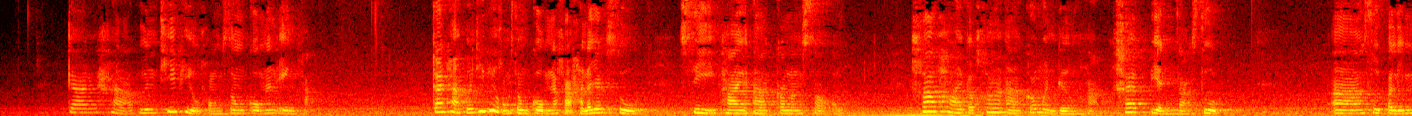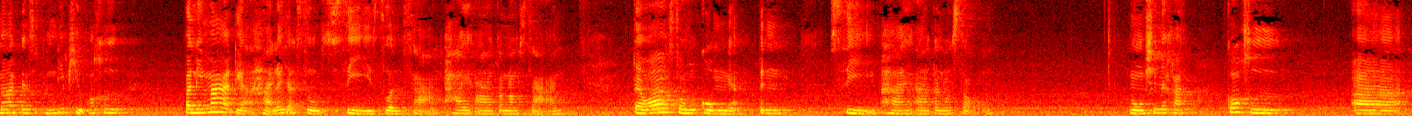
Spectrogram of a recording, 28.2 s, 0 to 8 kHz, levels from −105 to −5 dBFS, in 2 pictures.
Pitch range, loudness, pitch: 205-250 Hz, -35 LUFS, 220 Hz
